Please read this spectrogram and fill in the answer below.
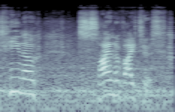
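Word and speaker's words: tenosynovitis: right foot is strapped up because I have Tino synovitis I've learned how to say it I'm not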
